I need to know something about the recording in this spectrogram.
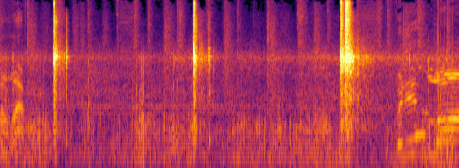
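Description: Shotguns fire loud blasts in quick succession outdoors.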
